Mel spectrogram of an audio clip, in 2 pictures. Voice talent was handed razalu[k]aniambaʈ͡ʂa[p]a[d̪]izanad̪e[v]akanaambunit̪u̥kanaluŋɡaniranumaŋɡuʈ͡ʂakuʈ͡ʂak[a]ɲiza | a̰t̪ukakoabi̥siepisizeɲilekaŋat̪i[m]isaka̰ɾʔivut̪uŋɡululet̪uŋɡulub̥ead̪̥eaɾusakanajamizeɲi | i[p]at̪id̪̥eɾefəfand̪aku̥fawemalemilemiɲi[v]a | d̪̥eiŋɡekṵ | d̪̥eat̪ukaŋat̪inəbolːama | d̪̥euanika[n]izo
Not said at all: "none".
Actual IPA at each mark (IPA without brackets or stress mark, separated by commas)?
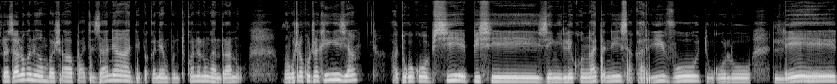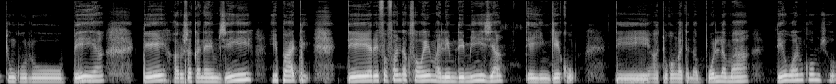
k, p, t̪, b, i, n, p, z, m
